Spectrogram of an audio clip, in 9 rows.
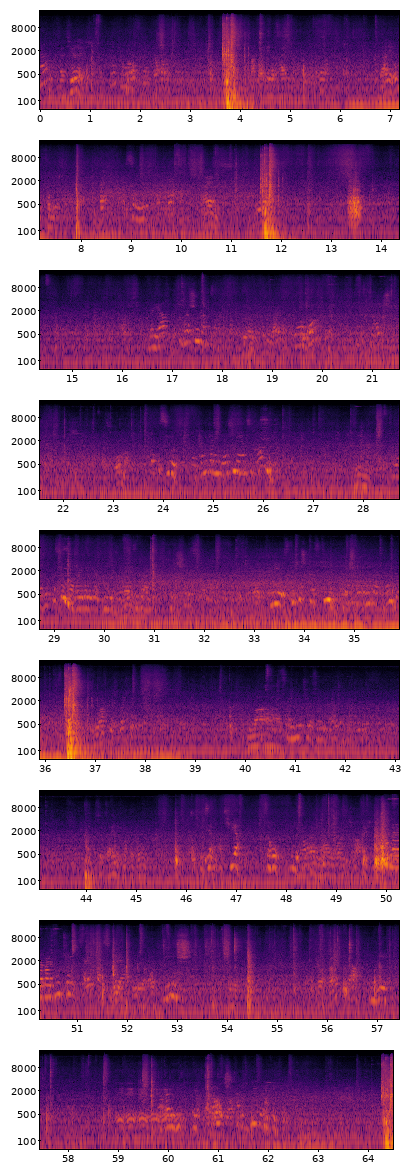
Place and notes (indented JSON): {
  "title": "berlin, hermannstr. - waschsalon / laundry",
  "description": "couple arguing, laundry ambience",
  "latitude": "52.47",
  "longitude": "13.43",
  "altitude": "59",
  "timezone": "Europe/Berlin"
}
